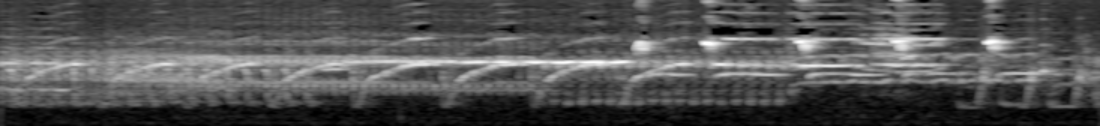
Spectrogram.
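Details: Malinois Waterslager canary repeating short rising whistled slurs about twice a second, building in strength, then breaking into higher, quicker clipped notes and a dropping, water-like gurgle near the end.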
